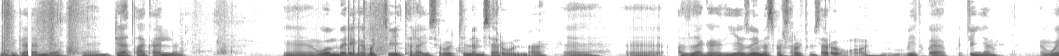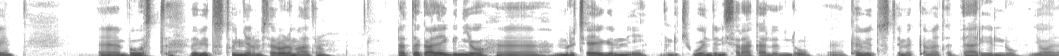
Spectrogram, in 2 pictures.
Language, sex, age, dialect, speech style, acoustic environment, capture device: Amharic, male, 25-34, Ethiopia - Gondar, happy; relaxed; focused; excited, silence, mobile / Linux / Chrome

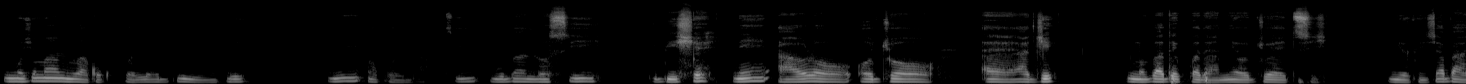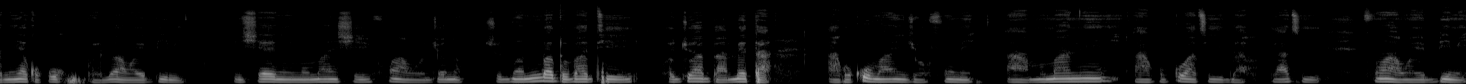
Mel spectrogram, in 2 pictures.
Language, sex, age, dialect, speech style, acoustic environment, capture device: Yoruba, male, 35-44, Nigeria - Lagos Yoruba, excited; happy, silence, mobile / Linux / Chrome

